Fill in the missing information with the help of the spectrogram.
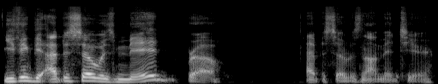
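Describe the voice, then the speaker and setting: A man's voice: mid-range voice, sing-song, moderate pace, creaky, breathy edge, dry recording, clean studio sound. A man hosting a late-night livestream, chatting casually with viewers in a loose, profane, slang-heavy way. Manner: loose and profane, joking rants to chat; slang-heavy, addresses viewers as "y'all" and "bro". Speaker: livestream host. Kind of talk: casual livestream chat, reading and answering viewer comments.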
